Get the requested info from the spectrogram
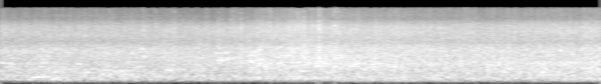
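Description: Steady, even hiss-like background noise with no distinct events.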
